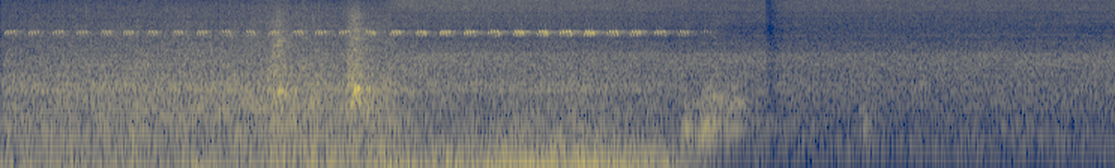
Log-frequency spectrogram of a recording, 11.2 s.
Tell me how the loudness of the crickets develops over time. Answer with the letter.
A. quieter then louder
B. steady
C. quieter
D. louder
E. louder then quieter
D.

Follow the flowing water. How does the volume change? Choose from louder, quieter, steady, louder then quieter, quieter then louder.
quieter.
